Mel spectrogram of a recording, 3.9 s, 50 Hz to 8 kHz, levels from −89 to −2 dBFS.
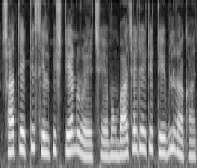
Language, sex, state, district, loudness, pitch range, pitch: Bengali, female, Tripura, West Tripura, -14 LUFS, 215-290 Hz, 260 Hz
